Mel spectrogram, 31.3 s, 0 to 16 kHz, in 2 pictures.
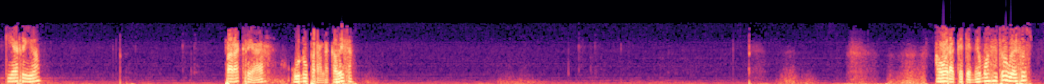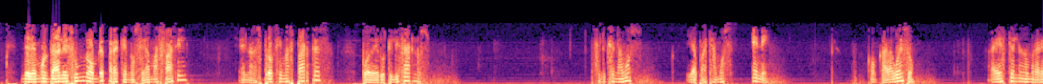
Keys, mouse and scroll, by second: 3.7 click, 5.7 e, 9.3 click, 10.1-12.1 typing, 13.2 KP_2, 14.0 KP_8, 24.6 right click, 25.0 n, 29.6 click.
